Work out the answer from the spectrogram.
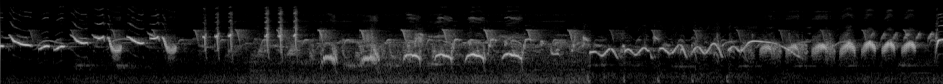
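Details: Chinese hwamei, a kept bird, singing a long 'ngũ trường' style song with a forest-type voice: rich, varied whistled phrases, loud slurred notes and rapid trills that dip lower midway, then bouncy looping whistles near the end.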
